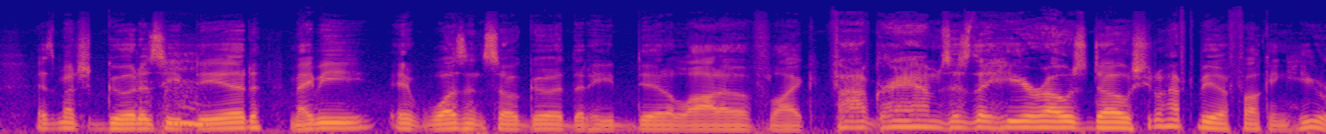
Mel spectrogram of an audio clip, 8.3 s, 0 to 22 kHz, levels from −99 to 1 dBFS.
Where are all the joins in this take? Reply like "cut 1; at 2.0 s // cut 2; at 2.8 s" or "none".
cut 1; at 1.7 s // cut 2; at 5.1 s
